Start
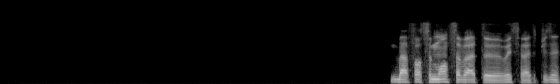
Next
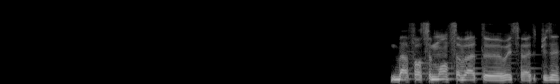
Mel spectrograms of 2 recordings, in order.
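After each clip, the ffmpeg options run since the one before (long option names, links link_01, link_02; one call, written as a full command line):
ffmpeg -i in.wav -af "lowshelf=frequency=170:width_type=q:width=1.5:gain=-11.5,bandreject=frequency=251.4:width_type=h:width=4,bandreject=frequency=502.8:width_type=h:width=4,bandreject=frequency=754.2:width_type=h:width=4,bandreject=frequency=1005.6:width_type=h:width=4,bandreject=frequency=1257:width_type=h:width=4,bandreject=frequency=1508.4:width_type=h:width=4,bandreject=frequency=1759.8:width_type=h:width=4,alimiter=limit=-16dB:level=0:latency=1:release=13" out.wav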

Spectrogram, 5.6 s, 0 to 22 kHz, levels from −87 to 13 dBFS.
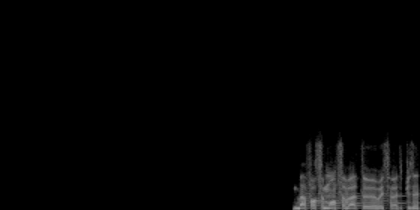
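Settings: ffmpeg -i in.wav -af "firequalizer=gain_entry='entry(120,0);entry(370,-10);entry(830,4);entry(4900,-5)':delay=0.05:min_phase=1,volume=-3dB" out.wav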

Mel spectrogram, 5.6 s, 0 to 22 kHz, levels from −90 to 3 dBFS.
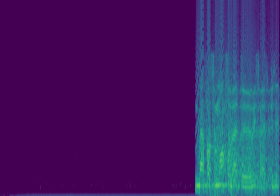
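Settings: ffmpeg -i in.wav -filter_complex "[0:a]dynaudnorm=framelen=150:gausssize=5:maxgain=4dB,asplit=2[link_01][link_02];[link_02]acrusher=samples=30:mix=1:aa=0.000001:lfo=1:lforange=30:lforate=2.4,volume=-6.5dB[link_03];[link_01][link_03]amix=inputs=2:normalize=0,aecho=1:1:152|304|456|608|760|912|1064:0.355|0.202|0.115|0.0657|0.0375|0.0213|0.0122" out.wav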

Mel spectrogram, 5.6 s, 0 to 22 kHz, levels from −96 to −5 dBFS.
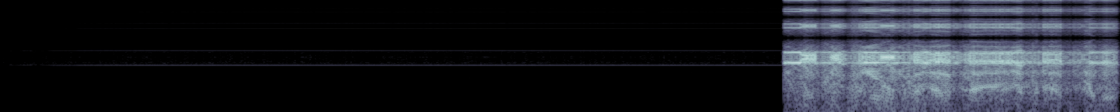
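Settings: ffmpeg -i in.wav -filter_complex "[0:a]asplit=2[link_01][link_02];[link_02]acrusher=bits=4:mix=0:aa=0.000001,volume=-4.5dB[link_03];[link_01][link_03]amix=inputs=2:normalize=0,lowpass=frequency=3400:width_type=q:width=0.5098,lowpass=frequency=3400:width_type=q:width=0.6013,lowpass=frequency=3400:width_type=q:width=0.9,lowpass=frequency=3400:width_type=q:width=2.563,afreqshift=-4000,acrusher=samples=7:mix=1:aa=0.000001,volume=2dB" out.wav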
